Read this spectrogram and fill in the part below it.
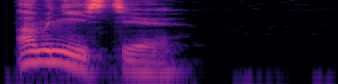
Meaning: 1. amnesty 2. free pardon, let-off 3. act of grace
- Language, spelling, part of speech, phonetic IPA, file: Russian, амнистия, noun, [ɐˈmnʲisʲtʲɪjə], Ru-амнистия.ogg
